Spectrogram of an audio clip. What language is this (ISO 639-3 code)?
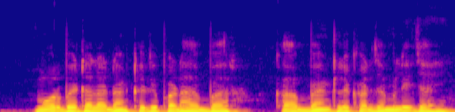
hne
